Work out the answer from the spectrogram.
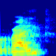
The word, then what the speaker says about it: Reich: A ver al ser humano como si estuviéramos hablando en términos plenamente de Wilhelm Reich, o Reich, que es como se pronuncia, estaríamos...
